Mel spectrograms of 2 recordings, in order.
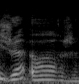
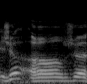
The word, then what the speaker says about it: Georges: l'université, et son mari Georges. Oui, Georges. Nous autres, quand t'as un E dans ton nom, ben je m'excuse, on le prononce.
